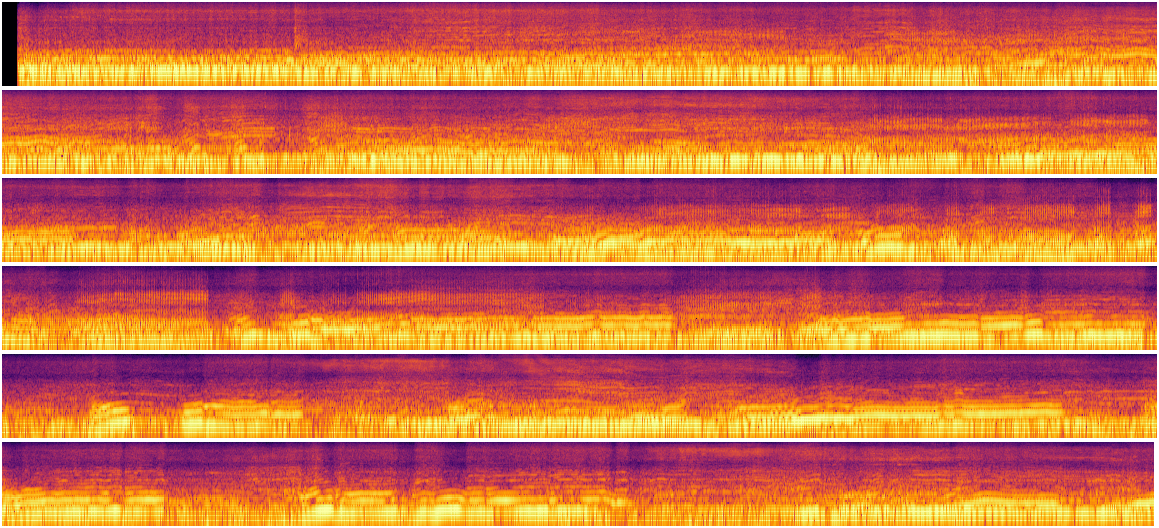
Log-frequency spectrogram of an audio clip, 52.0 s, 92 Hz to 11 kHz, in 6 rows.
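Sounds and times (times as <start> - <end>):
motocross bike engines racing: 0.1 - 51.9.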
